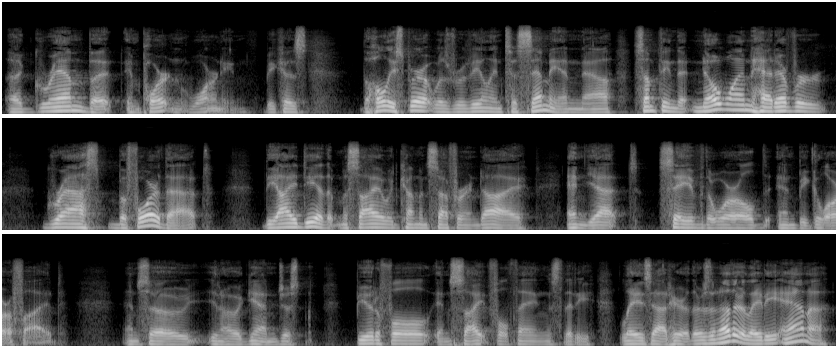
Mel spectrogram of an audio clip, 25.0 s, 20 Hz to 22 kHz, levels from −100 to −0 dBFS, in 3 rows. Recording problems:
high frequencies cut off; noticeable; nothing above 8 kHz

